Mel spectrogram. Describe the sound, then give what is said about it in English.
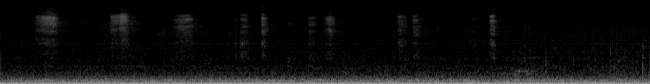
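Scratchy hand-drawn strokes as a box is sketched onto a diagram, a run of short, brisk scrapes at an irregular rhythm over a steady, faint background hiss. “And let me draw one of those a bit bigger. Put a box there.”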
